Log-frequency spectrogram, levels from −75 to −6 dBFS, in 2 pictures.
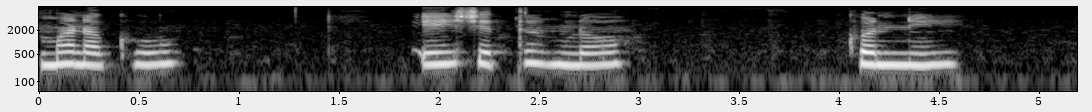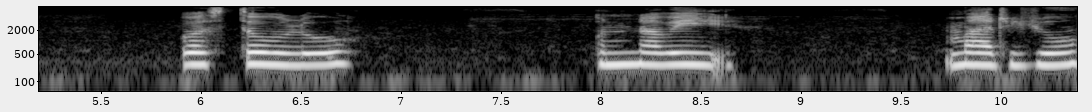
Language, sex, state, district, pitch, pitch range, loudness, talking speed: Telugu, female, Andhra Pradesh, Visakhapatnam, 270 Hz, 260-275 Hz, -18 LUFS, 45 wpm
